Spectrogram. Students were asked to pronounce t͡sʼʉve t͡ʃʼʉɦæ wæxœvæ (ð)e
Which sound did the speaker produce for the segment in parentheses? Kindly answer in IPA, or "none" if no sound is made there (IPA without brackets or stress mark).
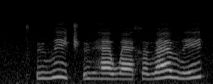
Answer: v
